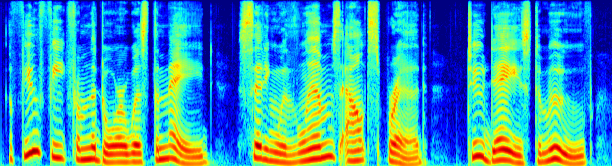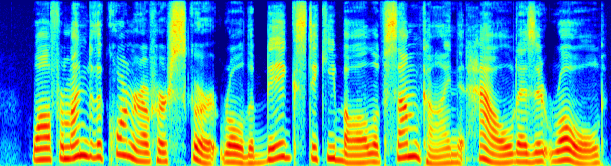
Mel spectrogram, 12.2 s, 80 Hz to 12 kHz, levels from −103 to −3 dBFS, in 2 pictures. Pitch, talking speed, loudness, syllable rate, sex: 195 Hz, 185 wpm, -17 LUFS, 4.4 syllables/s, female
